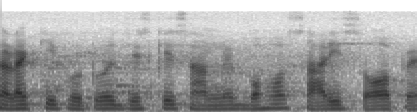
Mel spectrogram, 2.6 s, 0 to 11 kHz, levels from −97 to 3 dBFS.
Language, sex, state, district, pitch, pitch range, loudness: Hindi, male, Haryana, Jhajjar, 110 Hz, 105-115 Hz, -22 LUFS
